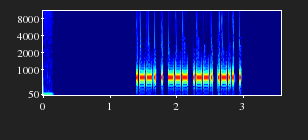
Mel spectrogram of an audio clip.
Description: Morse code, heard as a keyed tone, about 43 wpm, 700 Hz. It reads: PEOPLE
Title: Top 100 Words 45wpm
